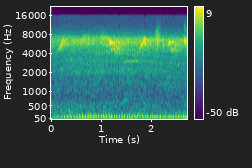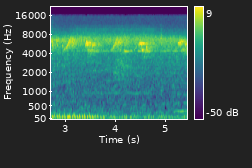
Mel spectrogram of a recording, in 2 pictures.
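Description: A low, pulsing engine rumble that swells for about three seconds and then fades, like a motor vehicle going by, with faint short high chirps above it.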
